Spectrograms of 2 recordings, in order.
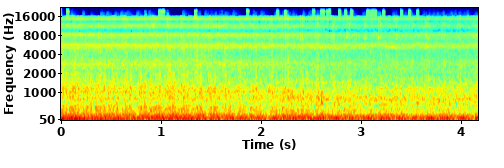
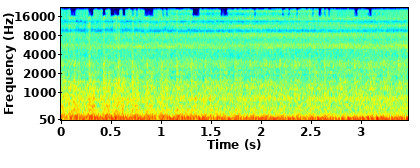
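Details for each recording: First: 2003 LM4 aluminum 5.3L Gen 3 LS V8 on test stand with Holley dual-plane carb intake, fuel in the bowls, idle cranked back up: deep, steady burble with even firing pulses, no ticks or knocks; tone preferred over Flowmaster; smooth, healthy carbureted idle. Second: Rough-idling 2003 LM4 aluminum 5.3 LS V8 on a run stand with Holley LS swap headers and dual-plane carb intake (1971 El Camino swap): sharp ticking puff on each firing pulse, bad exhaust leak; header bolt likely under-tightened, broken-off studs, reused gaskets.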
